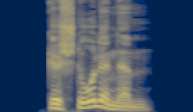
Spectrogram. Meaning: strong dative masculine/neuter singular of gestohlen
- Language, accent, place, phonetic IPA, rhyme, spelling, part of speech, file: German, Germany, Berlin, [ɡəˈʃtoːlənəm], -oːlənəm, gestohlenem, adjective, De-gestohlenem.ogg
